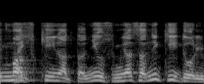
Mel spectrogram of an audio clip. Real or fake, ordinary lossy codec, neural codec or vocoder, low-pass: real; none; none; 7.2 kHz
